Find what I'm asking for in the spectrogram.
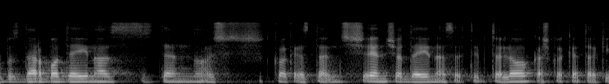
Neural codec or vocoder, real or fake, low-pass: codec, 16 kHz, 0.9 kbps, LongCat-Audio-Codec; fake; 7.2 kHz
